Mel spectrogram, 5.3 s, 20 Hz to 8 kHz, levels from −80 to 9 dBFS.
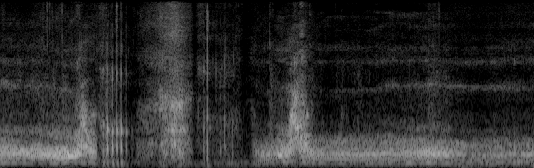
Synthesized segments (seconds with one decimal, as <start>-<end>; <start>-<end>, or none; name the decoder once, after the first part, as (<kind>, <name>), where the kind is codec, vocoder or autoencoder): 0.0-0.4 (codec, SNAC); 1.6-2.3; 4.5-5.3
